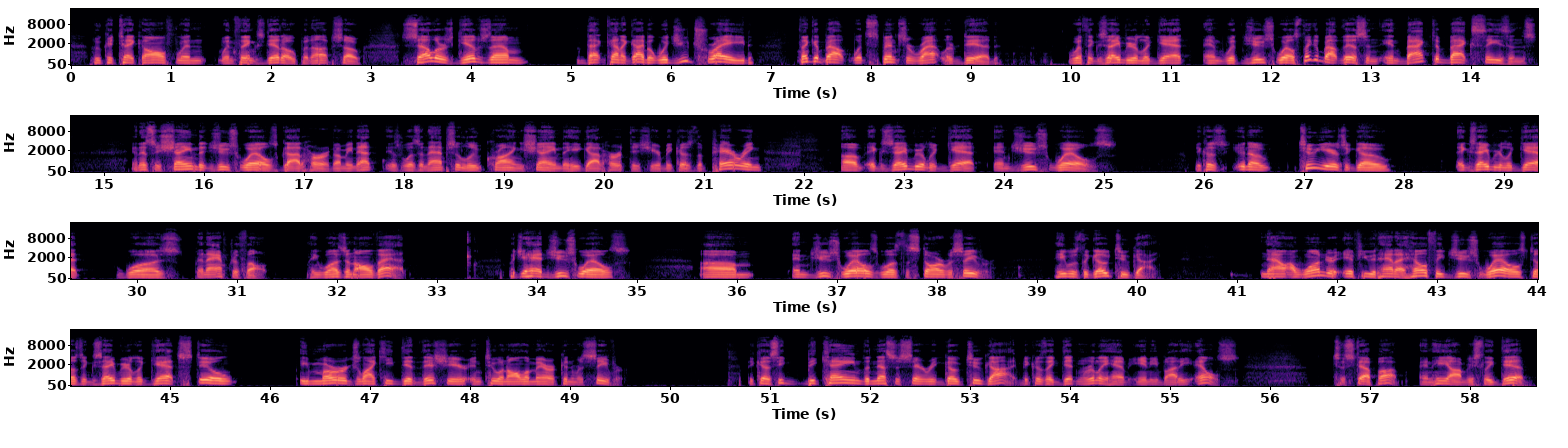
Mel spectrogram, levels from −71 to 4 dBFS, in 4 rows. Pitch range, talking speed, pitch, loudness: 120-145 Hz, 160 wpm, 130 Hz, -20 LUFS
